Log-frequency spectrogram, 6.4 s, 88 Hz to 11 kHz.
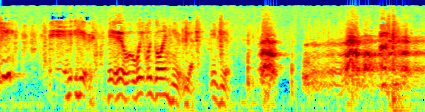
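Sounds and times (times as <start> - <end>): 
speech: 1.0 - 4.1
large German shepherd dog barking: 3.9 - 4.3, 5.2 - 6.2
German shepherd dog growly whining yelps: 5.2 - 6.3.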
